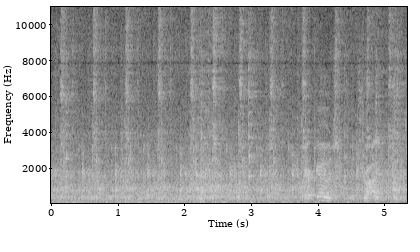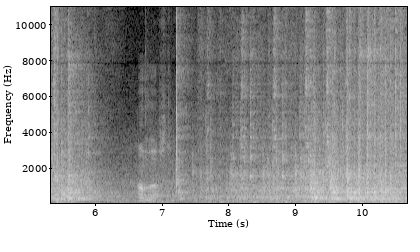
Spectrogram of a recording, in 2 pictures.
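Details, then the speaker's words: 1969 Cub Cadet 105 garden tractor running on a prime: steady cranking chuffs about three a second, then a short catch that drops away; it fires on the prime but won't keep running before fuel goes in the tank. "So it does run. Let's put some gas in the tank and I don't know, maybe it'll start."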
